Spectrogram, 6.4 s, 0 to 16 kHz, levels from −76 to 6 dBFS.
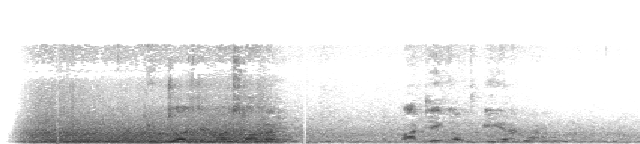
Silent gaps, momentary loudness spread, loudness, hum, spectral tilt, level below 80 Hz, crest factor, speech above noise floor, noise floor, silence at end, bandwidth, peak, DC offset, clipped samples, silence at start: none; 21 LU; -16 LUFS; none; -5 dB/octave; -58 dBFS; 16 dB; 18 dB; -36 dBFS; 0 s; 11.5 kHz; -2 dBFS; under 0.1%; under 0.1%; 0.15 s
